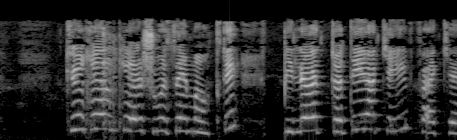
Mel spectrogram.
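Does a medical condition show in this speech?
Yes: ataxia; degenerative.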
